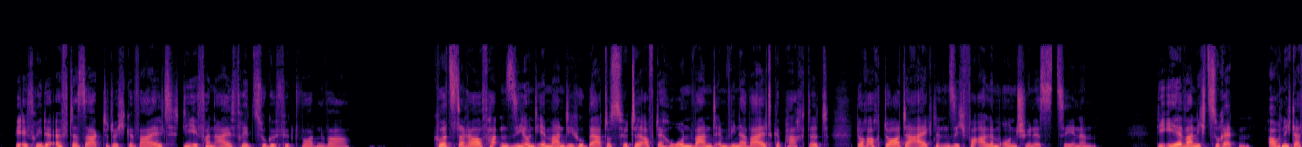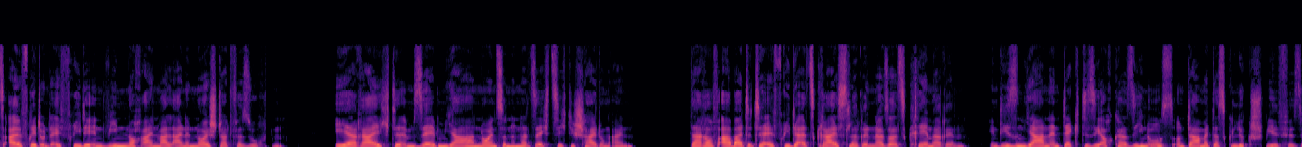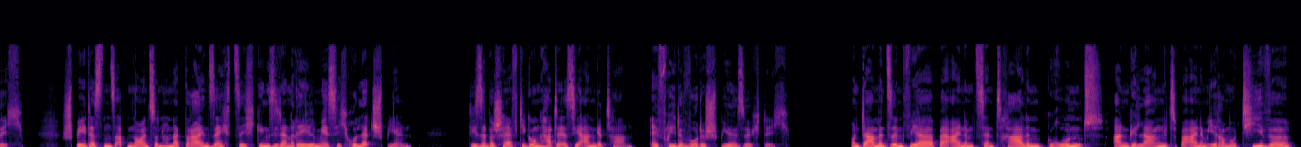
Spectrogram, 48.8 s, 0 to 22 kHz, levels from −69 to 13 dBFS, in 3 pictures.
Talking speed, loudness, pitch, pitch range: 145 wpm, -20 LUFS, 220 Hz, 205-240 Hz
